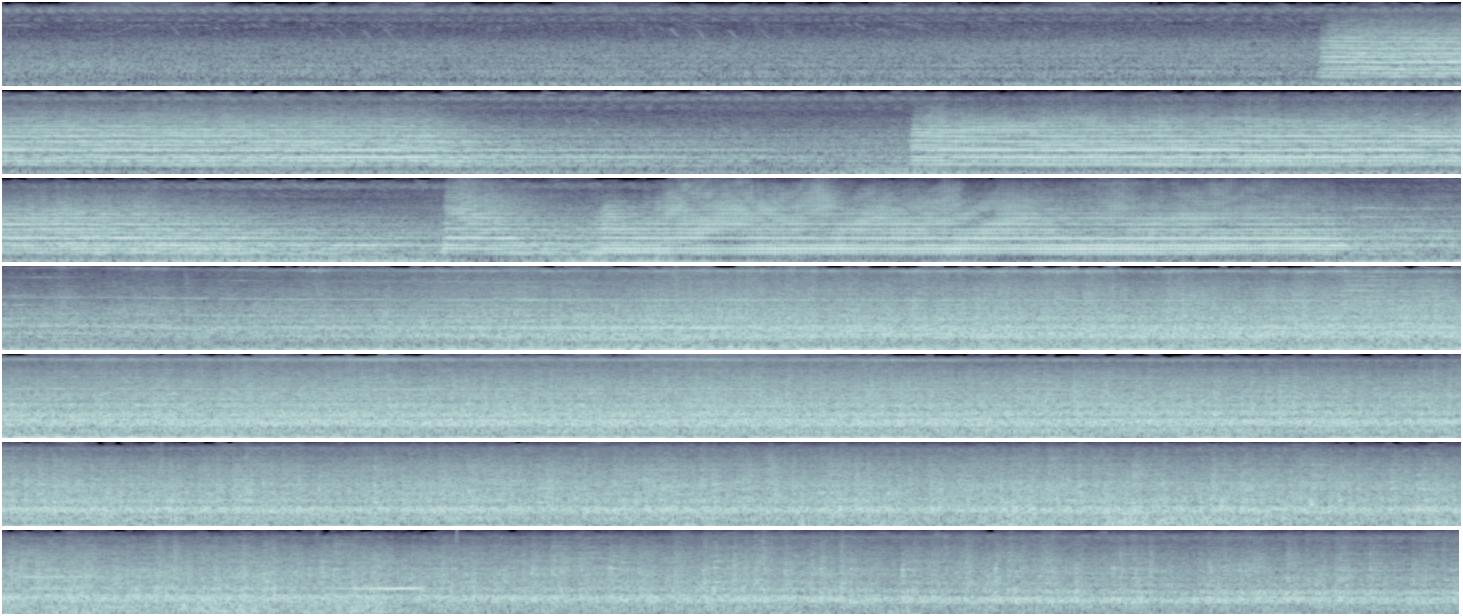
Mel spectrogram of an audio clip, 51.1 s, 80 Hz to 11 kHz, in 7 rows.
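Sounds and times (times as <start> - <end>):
locomotive air horn blasts: 6.6 - 22.6, 28.4 - 29.6, 45.5 - 46.1
diesel engines rumbling: 21.6 - 51.0.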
